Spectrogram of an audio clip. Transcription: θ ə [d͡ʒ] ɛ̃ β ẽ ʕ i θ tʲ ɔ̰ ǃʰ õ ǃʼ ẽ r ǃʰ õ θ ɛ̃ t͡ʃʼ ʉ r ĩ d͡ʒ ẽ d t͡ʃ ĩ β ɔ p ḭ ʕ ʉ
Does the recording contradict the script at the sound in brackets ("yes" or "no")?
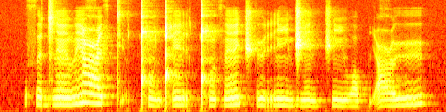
yes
